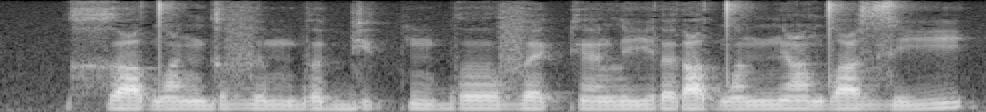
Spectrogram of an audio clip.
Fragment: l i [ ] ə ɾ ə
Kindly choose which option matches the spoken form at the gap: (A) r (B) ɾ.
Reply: B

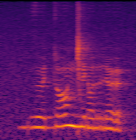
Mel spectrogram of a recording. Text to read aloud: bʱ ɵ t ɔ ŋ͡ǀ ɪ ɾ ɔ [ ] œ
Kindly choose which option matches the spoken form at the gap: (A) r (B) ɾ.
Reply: A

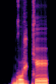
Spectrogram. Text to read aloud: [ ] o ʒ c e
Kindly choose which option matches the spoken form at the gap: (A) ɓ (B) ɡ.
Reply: B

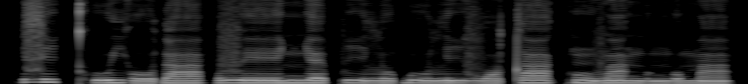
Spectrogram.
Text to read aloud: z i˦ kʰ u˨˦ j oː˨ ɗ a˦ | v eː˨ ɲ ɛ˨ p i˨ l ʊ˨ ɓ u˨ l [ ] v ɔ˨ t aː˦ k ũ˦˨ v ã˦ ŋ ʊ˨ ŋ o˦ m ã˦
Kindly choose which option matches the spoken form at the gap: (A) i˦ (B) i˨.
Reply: B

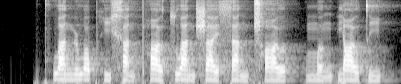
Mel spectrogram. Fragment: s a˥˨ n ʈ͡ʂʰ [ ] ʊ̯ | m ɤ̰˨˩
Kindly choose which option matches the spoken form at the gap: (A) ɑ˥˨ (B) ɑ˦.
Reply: B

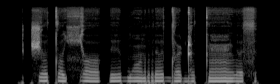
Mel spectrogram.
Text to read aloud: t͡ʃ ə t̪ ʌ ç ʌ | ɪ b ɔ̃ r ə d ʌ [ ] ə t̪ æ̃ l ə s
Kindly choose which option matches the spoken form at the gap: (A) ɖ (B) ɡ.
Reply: A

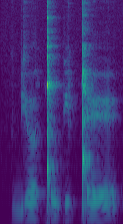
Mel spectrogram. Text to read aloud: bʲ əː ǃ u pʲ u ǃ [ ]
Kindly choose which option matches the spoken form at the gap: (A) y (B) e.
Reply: B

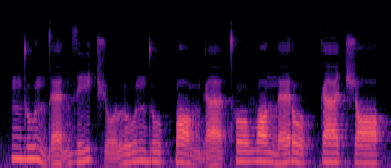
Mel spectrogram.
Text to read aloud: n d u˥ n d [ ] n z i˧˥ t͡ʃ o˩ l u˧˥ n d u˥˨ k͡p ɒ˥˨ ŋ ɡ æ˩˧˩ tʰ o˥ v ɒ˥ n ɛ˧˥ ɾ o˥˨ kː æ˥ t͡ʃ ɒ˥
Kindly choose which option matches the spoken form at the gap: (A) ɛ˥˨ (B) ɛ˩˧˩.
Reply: B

